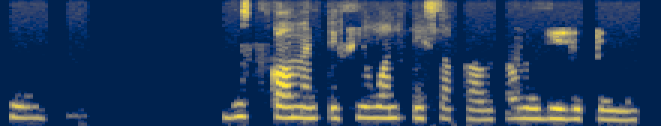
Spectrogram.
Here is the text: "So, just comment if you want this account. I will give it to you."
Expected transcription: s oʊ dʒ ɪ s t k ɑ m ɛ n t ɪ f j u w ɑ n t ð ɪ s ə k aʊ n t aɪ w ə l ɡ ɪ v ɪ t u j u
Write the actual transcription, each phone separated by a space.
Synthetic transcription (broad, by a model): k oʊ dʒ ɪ s k ɑ m ɛ n t ɪ f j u w ɑ n t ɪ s ə k aʊ n t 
